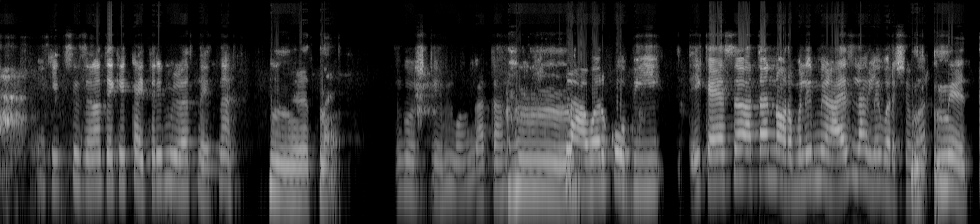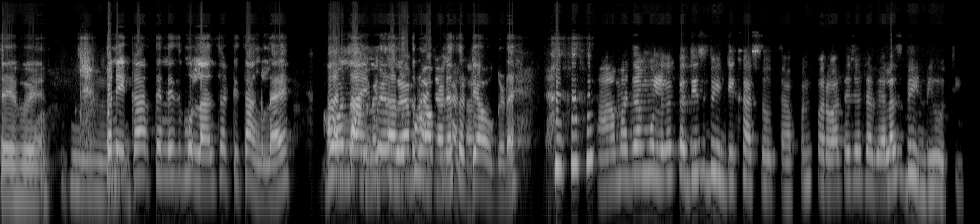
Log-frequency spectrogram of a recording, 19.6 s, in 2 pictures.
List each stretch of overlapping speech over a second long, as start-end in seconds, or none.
13.1-14.6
